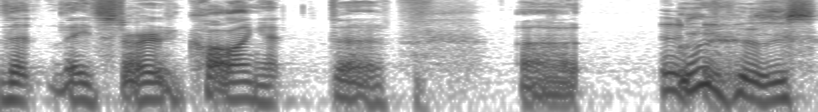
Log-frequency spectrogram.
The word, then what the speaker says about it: Outhouse: only they pronounce it Uthus. Uthus, because it's very German, or I would imagine.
